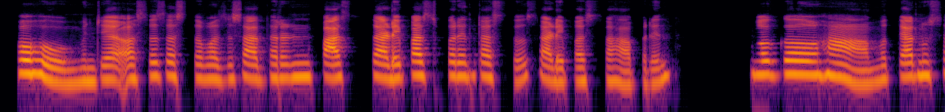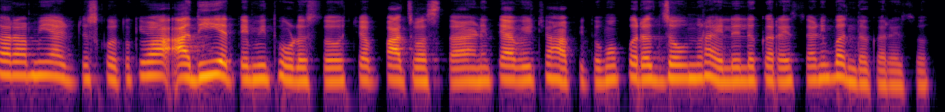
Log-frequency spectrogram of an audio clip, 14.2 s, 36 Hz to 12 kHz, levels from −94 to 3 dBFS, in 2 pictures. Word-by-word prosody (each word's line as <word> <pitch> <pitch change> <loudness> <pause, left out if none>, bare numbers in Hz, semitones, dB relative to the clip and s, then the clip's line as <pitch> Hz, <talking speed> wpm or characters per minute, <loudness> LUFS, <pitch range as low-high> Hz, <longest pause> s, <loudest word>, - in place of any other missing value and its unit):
हो, 265 - +8
हो. 200 -11 +2
म्हणजे 175 +4 -4
असंच 200 +4 0
असतं 230 -2 -5
माझं. 200 -1 -4
साधारण 210 +1 -1
05.00-05.30 210 +2 +3
पर्यंत 230 0 -3
असतं, 220 -4 -4
05.30-06.00 180 -5 -3
पर्यंत. 165 +6 -7 0.7
मग 250 0 0
अ, 250 -1 +6
हां, 210 -10 +3
मग 195 - -6
त्यानुसार 240 +2 +1
आम्ही 240 0 0
अ‍ॅडजस्ट 200 -3 -4
करतो 195 -1 -6
किंवा 235 0 +3 0.2
आधी 215 +3 +4
येते 215 -5 +3
मी 200 +1 -1
थोडंसंच 180 -2 -3 0.2
05.00 190 -2 +4
वाजता 180 -1 -4
आणि 180 0 -3
त्यावेळी 190 -2 +1
चहा 200 -4 +2
पितो. 175 -1 -11
मग 195 - -3
परत 200 -3 0
जाऊन 205 0 0
राहिलेलं 180 -4 -1
करायचं 180 0 -4
आणि 195 +2 -3
बंद 175 -7 -2
करायचं, 150 -1 -10
200 Hz, 165 wpm, -24 LUFS, 180-225 Hz, 0.7 s, हो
